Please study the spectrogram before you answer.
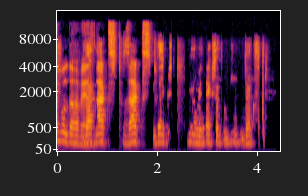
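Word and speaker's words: sagst: নাকি জাগস্ট একসাথে বলতে হবে জাস্ট জাগস্ট একসাথে জাক্সড জি ভাই আপনি এটা 10 বার বলেন তুমি বলো তুমি বলো ডু জাক্সড তুমি বলো ডু জাক্সড তুমি বলো ডু জাক্সড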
